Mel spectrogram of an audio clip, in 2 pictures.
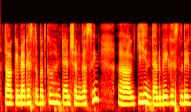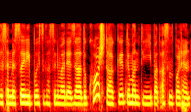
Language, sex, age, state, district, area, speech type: Kashmiri, female, 30-45, Jammu and Kashmir, Baramulla, rural, spontaneous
